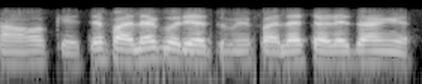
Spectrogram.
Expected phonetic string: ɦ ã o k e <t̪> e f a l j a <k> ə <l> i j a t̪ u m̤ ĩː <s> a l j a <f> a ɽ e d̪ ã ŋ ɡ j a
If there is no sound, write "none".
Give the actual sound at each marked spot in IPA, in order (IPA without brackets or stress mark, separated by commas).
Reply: t̪, k, ɾ, f, s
